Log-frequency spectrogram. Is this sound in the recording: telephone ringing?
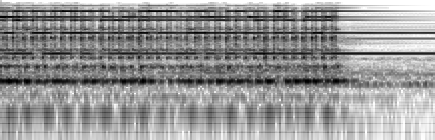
yes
